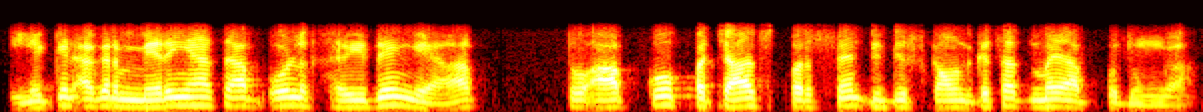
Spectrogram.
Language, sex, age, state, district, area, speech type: Urdu, male, 18-30, Uttar Pradesh, Saharanpur, urban, conversation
